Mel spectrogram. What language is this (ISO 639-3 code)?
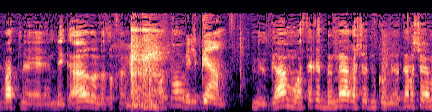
heb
